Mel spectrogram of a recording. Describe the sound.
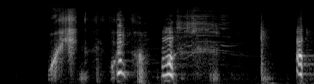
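A person imitates a capybara call with a run of squeaky, bleating vocal bursts, about five short uneven calls, with no talking around them.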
